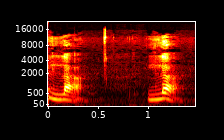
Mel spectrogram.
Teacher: जिह्वा का अग्र भाग मसूड़ों को छूता है, किंतु बगल का भाग खुला हुआ रहता है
